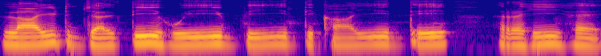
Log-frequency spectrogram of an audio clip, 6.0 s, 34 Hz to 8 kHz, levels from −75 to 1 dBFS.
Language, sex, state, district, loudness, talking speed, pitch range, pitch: Hindi, male, Rajasthan, Jaipur, -16 LUFS, 80 wpm, 105-115 Hz, 110 Hz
